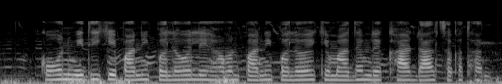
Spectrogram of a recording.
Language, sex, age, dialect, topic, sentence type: Chhattisgarhi, female, 18-24, Northern/Bhandar, agriculture, question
